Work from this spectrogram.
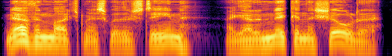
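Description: A man's voice: on the low side, fairly quick, no echo, clean studio sound, natural voice. A man voicing a loyal, earnest cowboy rider in a western audiobook, with plainspoken, folksy phrasing. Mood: matter-of-fact. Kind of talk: audiobook character acting.

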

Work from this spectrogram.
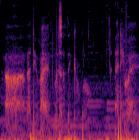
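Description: Someone whispering softly and breathily in hesitant, rambling, self-deprecating ASMR commentary while playing a game. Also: brisk, over music. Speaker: host, game streamer.

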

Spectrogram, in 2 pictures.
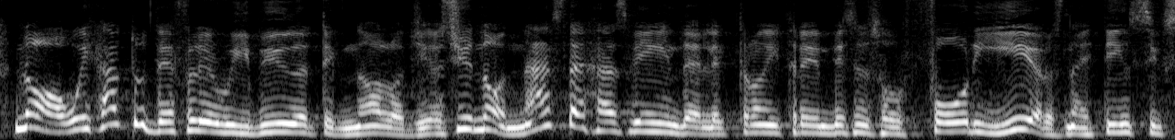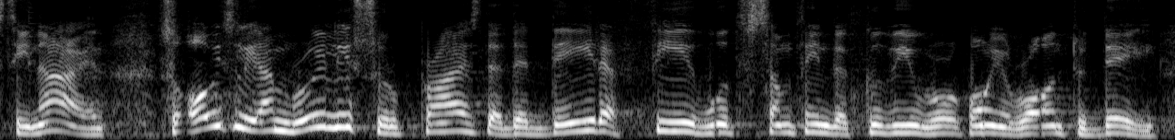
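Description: Guy in his 40s, kinda high voice, giving market commentary on live tv news. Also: lively intonation, quick pace, hardly any pauses, a little mellow, slightly rough. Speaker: author and market commentator guest.

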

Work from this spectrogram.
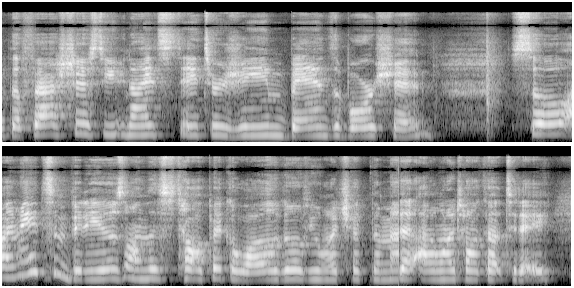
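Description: A woman hosting her channel, giving heated, rambling commentary in a hoarse voice that is still coming back. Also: sits high, pushed and bright. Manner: heated, rambling, many fillers. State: hoarse, voice recovering. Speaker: channel host. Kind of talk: casual commentary.

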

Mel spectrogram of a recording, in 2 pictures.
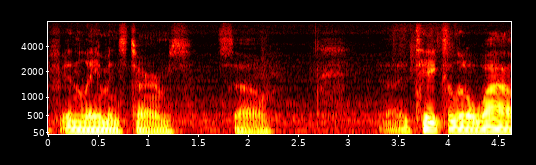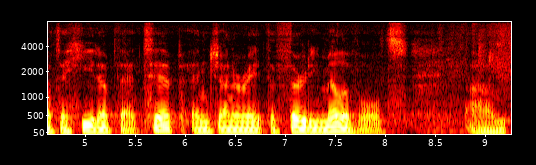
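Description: A man working as a heating technician, explaining a furnace repair step by step in a relaxed, plain-spoken way, recorded on a handheld phone beside a gas furnace. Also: sits low, a little hiss or hum. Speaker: HVAC technician. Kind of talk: casual how-to explanation. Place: utility room at a gas furnace.

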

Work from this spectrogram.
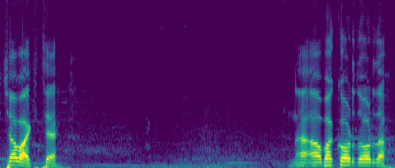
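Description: A man's voice: on the high side, fairly even intonation, moderate pace, a bit bright. A young man doing joking, slangy, mock-polite banter in improvised video game roleplay. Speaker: gaming video creator.

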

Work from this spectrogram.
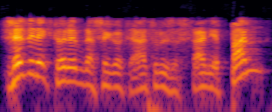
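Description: Pompous small-town mayor, swooping speech. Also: male voice, a little high, very animated, breathy edge, narrow, tinny audio, heavily acted. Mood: pompous, official. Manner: pompous, oratorical, hesitant pauses. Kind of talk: radio comedy drama acting.

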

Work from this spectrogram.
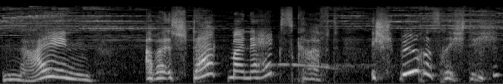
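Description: A woman's voice: high voice, sing-song, slow pace, music in the background, full character voice. A woman playing a cheerful, confident young witch girl in a children's audio drama, bossy and playful. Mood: amazed.

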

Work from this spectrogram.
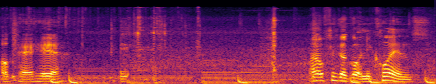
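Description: A man's voice: mid-range voice, unhurried. A young man with a London accent, chatting and joking on a casual vlog with his girlfriend. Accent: London English. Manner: joking, slangy banter. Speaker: vlogger. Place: car and city streets. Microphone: handheld camera. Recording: loud background music.

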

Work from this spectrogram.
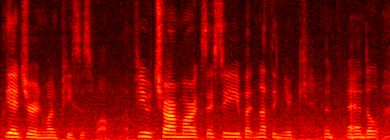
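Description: A woman's voice: on the low side, moderate pace, noisy background, pitched below the performer's own voice, natural voice. A woman voicing a proud, folksy old male dwarf blacksmith from a fantasy game. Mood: hearty. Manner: folksy, proud, reading scripted dialogue.

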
